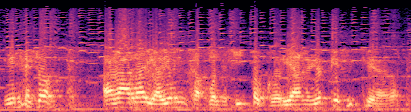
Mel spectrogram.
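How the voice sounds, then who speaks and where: Animated young Mexican man telling a story. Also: on the high side, fast talker, roomy sound, faint music behind, rough recording. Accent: Mexican Spanish. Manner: animated, laughing, slangy, acts out shouts. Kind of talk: casual storytelling among friends.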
